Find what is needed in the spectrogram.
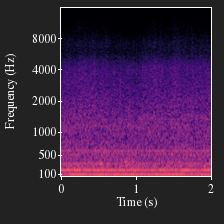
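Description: A boat motor running steadily, an even low hum with wind and water hiss over it.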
